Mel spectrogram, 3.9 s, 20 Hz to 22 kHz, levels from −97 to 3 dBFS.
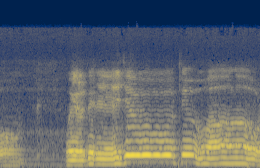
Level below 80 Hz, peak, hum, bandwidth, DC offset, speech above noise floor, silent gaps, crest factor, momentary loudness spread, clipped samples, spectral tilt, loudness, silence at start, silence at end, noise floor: -50 dBFS; -2 dBFS; none; 5 kHz; under 0.1%; 29 dB; none; 12 dB; 10 LU; under 0.1%; -8 dB/octave; -12 LUFS; 0 s; 0 s; -40 dBFS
